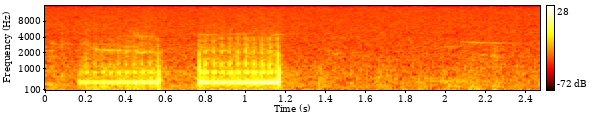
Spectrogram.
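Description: Ringback tone of an outgoing mobile phone call, heard through the phone's loudspeaker: two short rings in quick succession, the double-ring cadence of a call ringing while nobody has answered yet.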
